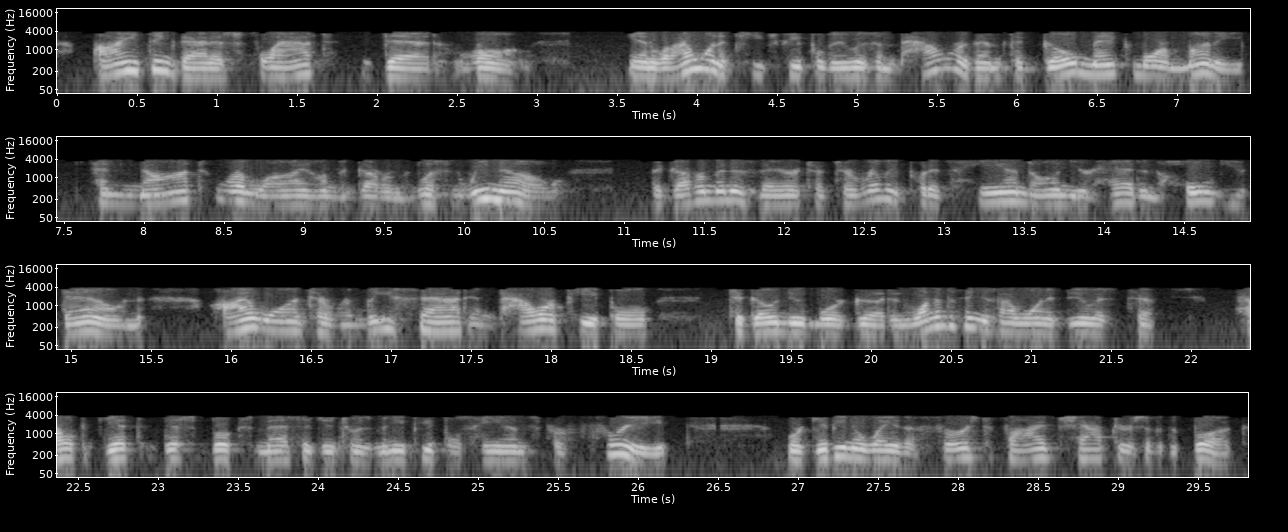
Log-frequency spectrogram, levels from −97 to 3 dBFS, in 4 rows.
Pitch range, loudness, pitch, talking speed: 130-155 Hz, -26 LUFS, 140 Hz, 190 wpm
